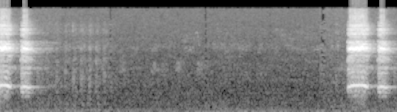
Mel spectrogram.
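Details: Two rasping double-noted pheasant calls, one at the start and one at the end, separated by a few seconds of quiet low background noise.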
